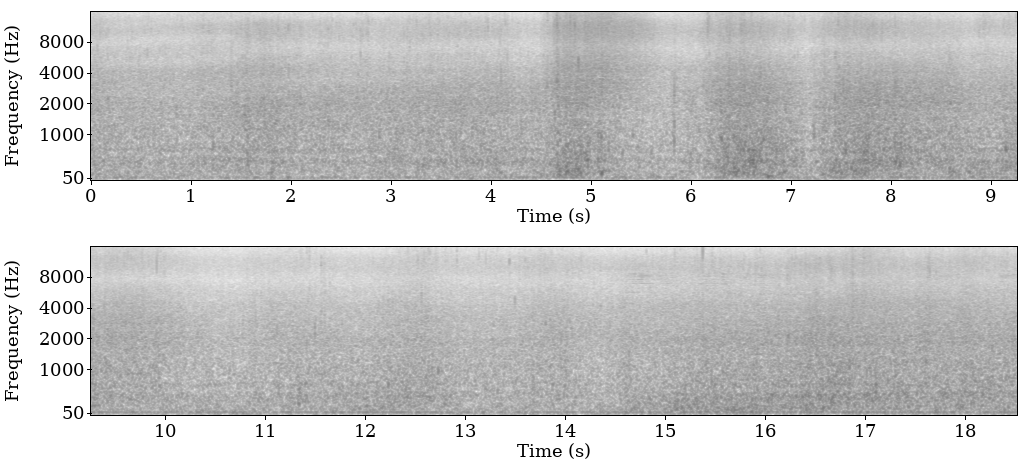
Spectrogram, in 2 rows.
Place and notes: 漁福村, Hsiao Liouciou Island - Small beach
At the beach, Sound of the waves
Zoom H2n MS+XY
Pingtung County, Taiwan, 1 November, ~16:00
